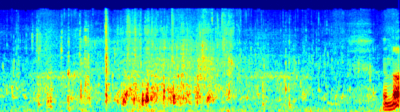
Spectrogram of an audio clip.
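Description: Hooked sturgeon thrashing and splashing at the water's surface beside the boat, in uneven bursts that are busiest in the middle.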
